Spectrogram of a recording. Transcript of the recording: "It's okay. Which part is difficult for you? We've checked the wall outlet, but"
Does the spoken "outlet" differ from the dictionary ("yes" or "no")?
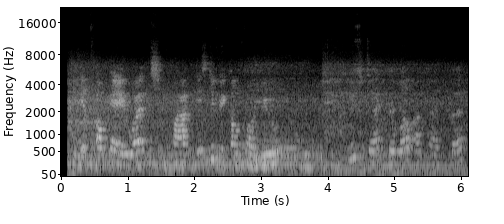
yes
